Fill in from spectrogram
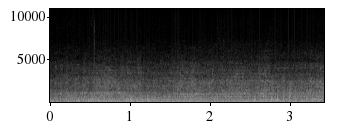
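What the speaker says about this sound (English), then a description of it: "We'll let the plane go by." An airplane flies overhead, a loud steady engine drone with low rumbling that fills the whole stretch without pause, no talking over it.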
